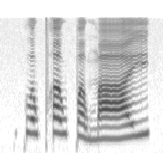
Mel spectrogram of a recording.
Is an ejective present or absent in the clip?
absent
